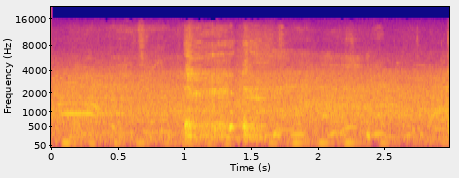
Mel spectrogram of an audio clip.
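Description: Young men shout to each other outdoors on an open field.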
